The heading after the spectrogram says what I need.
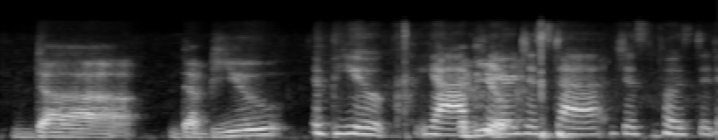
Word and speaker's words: Dubuque: So I think it's the view, Dubuque.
